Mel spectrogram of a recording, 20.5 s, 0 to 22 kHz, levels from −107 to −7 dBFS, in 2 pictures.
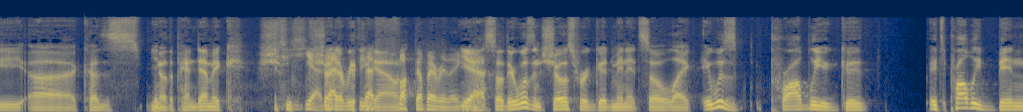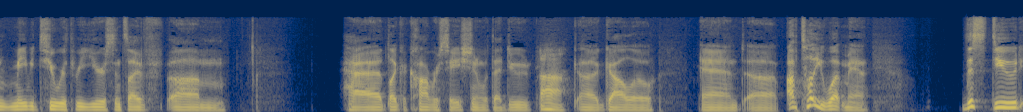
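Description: Across the whole speech clip there is a plainly audible breathy, grainy edge with noise-like treble. That points to Bluetooth LC3 compression, likely at about 48 kbps in 7.5 ms frames. Unlike a muffled, band-limited codec, the upper band is replaced with filled-in noise.

At 1.49 to 1.60 s, between "uh because" and "the pandemic", lost LE Audio frames blur the sound into a noisy smear. About 82 ms goes missing in scattered bursts over 105 ms, the longest run around 40 ms. The decoder repeats the last spectrum with scrambled phase, so the sound smears instead of falling silent. At 3.52 to 3.56 s, after "yeah shut that" and before "that down fucked up", a shorter 30 ms loss leaves the same brief hiss-like smear.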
